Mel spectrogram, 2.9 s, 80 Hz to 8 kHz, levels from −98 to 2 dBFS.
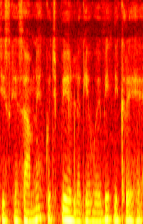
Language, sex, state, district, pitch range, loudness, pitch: Hindi, male, Himachal Pradesh, Shimla, 125-145 Hz, -16 LUFS, 130 Hz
